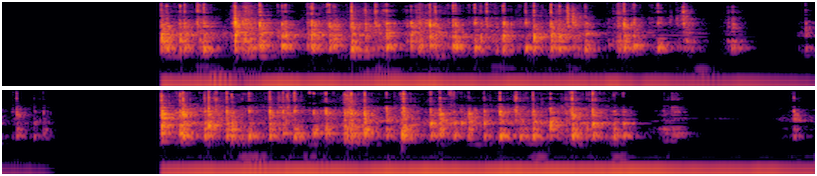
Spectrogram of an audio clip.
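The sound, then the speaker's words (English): A woman types rapidly on a computer keyboard in two bursts separated by a brief pause, the clicks dense, with a low steady hum running beneath each burst; no one speaks. “What are you typing, ma'am?”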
